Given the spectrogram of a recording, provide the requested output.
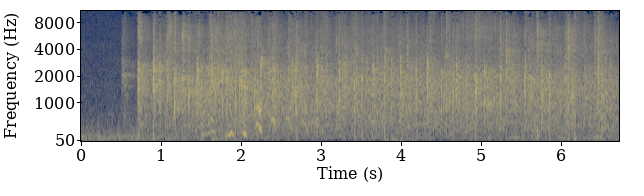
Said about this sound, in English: Tell you that board really, really deserves applause.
